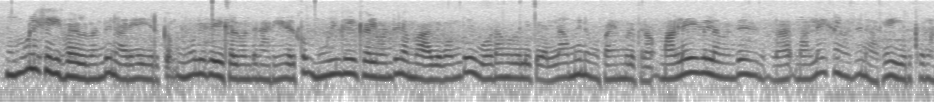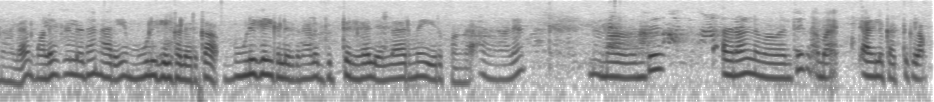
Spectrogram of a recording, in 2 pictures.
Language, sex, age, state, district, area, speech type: Tamil, female, 18-30, Tamil Nadu, Namakkal, rural, spontaneous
